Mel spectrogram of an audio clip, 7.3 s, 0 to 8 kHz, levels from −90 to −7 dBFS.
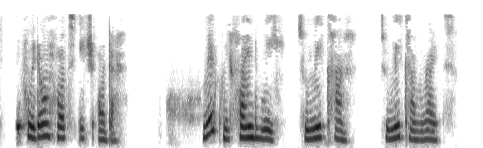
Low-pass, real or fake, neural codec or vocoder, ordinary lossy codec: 7.2 kHz; fake; codec, 16 kHz, 2 kbps, FreqCodec, smaller model; MP3, 24 kbps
